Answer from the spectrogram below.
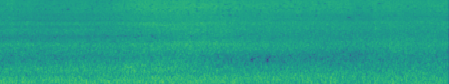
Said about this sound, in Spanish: Bueno, pues aquí pueden observar ustedes que esta, esta es una pequeña barra. Afortunadamente no traía la corriente el río. Y es nada más el oleaje que está cruzando hacia la laguna.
